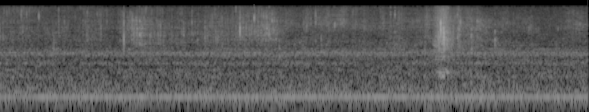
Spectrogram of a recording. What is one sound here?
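A rice paddle scrapes and pats rice.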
